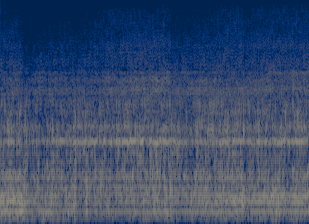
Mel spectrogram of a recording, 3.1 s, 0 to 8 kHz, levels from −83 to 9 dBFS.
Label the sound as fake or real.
fake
